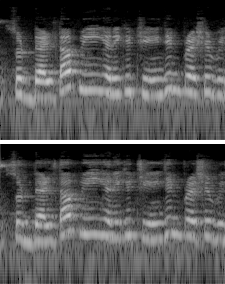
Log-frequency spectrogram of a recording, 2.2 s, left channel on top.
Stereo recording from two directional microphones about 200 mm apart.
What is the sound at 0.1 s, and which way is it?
A woman's voice, 40° left (ahead or behind).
